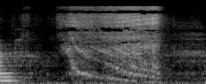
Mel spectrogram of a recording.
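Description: Masking tape being pulled off the roll: a rasping screech lasting about a second, falling in pitch.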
